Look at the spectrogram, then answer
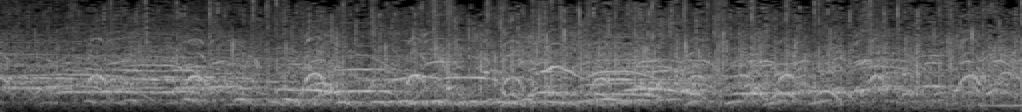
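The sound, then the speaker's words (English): A dense, excited crowd of many overlapping voices clamors and cheers nonstop at a steady, fairly loud level, with no single speaker standing out from the throng. “The crowd seems to be more excited than at a … concert where they leave the stage”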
